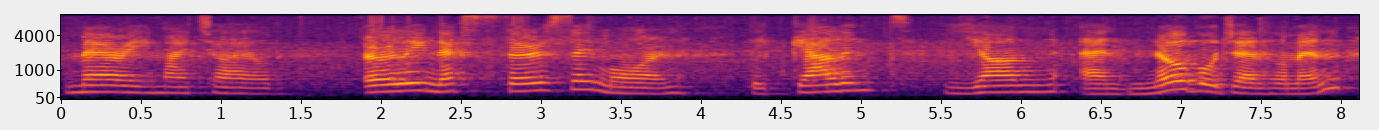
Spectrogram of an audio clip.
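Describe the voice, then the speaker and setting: A woman's voice: lowish voice, animated, slow. Woman playing echoey, stern noble mother. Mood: brisk, pleased. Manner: formal, imperious. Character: Lady Capulet, stern middle-aged noble mother, cold and vengeful. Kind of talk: Shakespearean radio drama acting. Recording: echoey room, faint background noise.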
